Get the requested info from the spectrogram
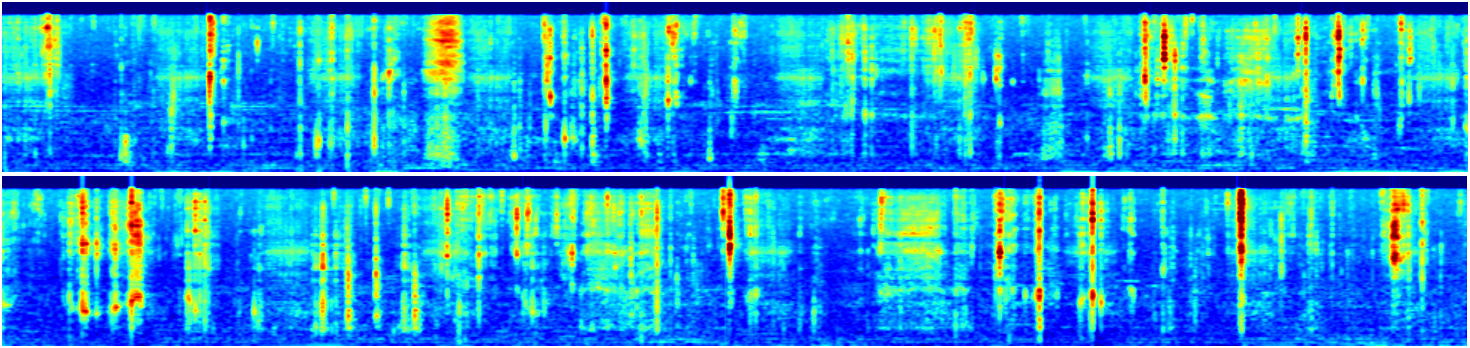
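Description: Close-miked biting and chewing as a person gnaws a cooked chicken leg on the bone, with many irregular sharp crunches and clicks.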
